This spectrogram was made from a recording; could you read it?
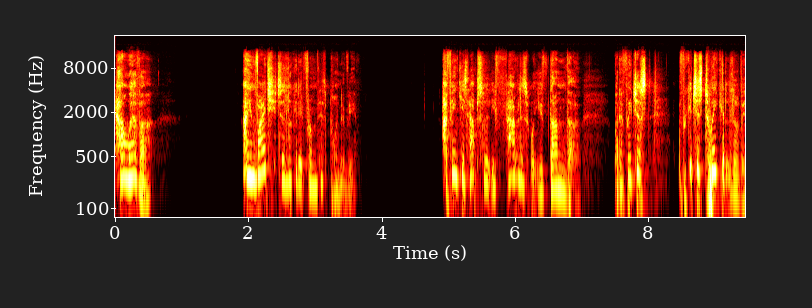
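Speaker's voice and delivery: very soft, gentle, careful tone with lifted pitch. Demonstrating how people deliver a praise sandwich, in a very soft voice. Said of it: "They come to you with a very soft voice".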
